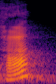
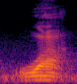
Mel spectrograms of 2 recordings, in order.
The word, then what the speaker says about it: は: Esta función de partícula wa, aunque escribimos ha, cuando escribimos partícula wa y que acompañando al sujeto, entonces siempre cambia la pronunciación, es no ha, sino wa.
